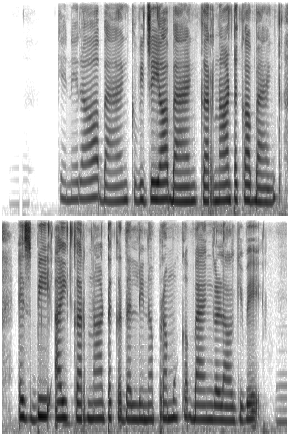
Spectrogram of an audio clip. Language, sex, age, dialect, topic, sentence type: Kannada, female, 25-30, Mysore Kannada, banking, statement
